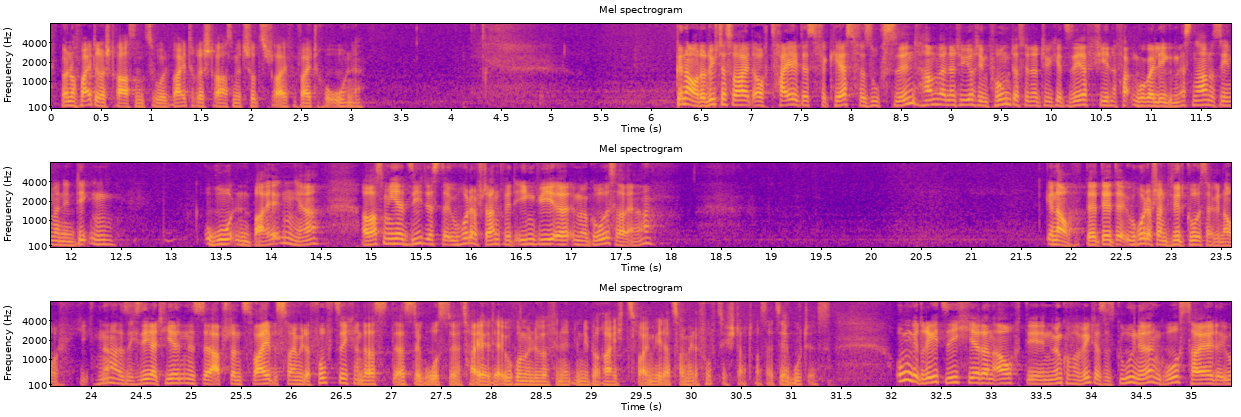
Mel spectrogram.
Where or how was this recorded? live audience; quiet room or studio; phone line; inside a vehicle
live audience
